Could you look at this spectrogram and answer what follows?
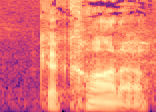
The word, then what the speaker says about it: Kaukauna: They're off of County Road UU in Kaukauna, Wisconsin, I think. Is that how it's pronounced, guys? – Yes. – Kaukauna, Wisconsin.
